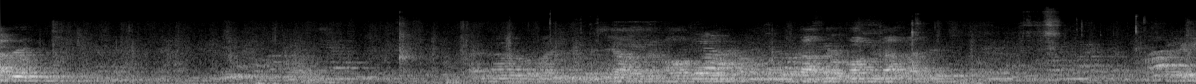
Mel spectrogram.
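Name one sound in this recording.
Several adults talk nearby in an echoing space.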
